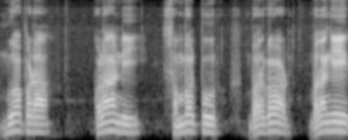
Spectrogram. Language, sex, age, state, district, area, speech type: Odia, male, 60+, Odisha, Kalahandi, rural, spontaneous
